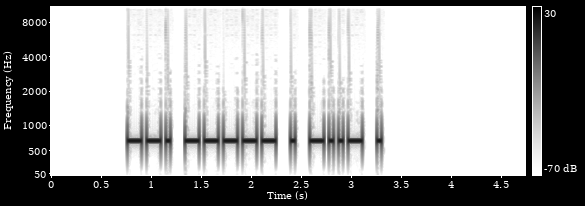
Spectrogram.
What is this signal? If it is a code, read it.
Morse code, heard as a keyed tone, about 25 wpm, 700 Hz. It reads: G0EXE
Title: DXCC-100 Call Signs - 5 Characters - Repeated 2x - 25wpm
